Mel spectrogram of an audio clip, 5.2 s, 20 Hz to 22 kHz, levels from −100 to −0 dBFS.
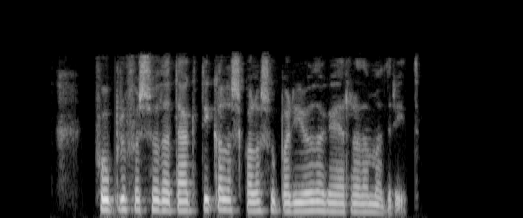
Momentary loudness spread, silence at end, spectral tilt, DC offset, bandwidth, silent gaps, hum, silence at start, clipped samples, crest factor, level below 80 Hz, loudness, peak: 9 LU; 1.2 s; -5.5 dB/octave; under 0.1%; 8 kHz; 0.88-0.93 s; none; 0.6 s; under 0.1%; 18 dB; -68 dBFS; -26 LUFS; -8 dBFS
